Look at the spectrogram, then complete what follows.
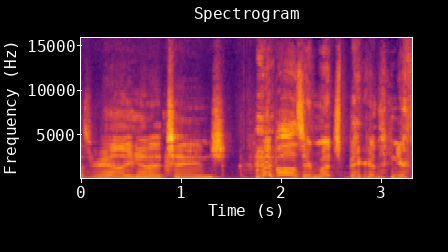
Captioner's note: laughs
